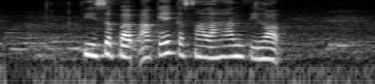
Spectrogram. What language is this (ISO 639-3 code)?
jav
